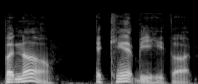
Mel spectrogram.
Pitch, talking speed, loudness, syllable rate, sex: 100 Hz, 210 wpm, -19 LUFS, 4.8 syllables/s, male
